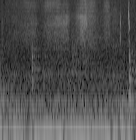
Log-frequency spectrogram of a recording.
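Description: Soft rustling of paper notes handled at a lectern, with a few faint clicks, over a low steady hum.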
